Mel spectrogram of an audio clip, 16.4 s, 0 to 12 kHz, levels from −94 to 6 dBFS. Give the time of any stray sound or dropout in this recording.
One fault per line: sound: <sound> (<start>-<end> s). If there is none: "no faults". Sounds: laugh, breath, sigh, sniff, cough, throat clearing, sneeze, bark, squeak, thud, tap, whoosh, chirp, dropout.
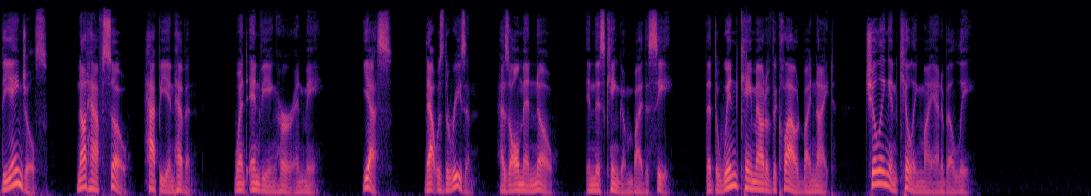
no faults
